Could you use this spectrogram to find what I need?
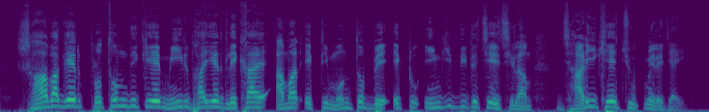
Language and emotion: Bengali, neutral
